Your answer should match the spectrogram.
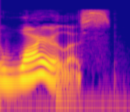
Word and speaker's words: wireless: Okay, wireless. Wireless. 虽然它是 L-E-S-S, less 的音，可是念的时候可以是 L-U-S 的音，就变成 wireless.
